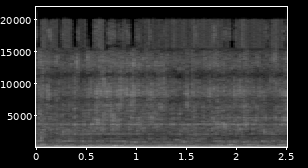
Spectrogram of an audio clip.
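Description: Tap water runs steadily into a sink for face wetting, a constant splashing hiss with no pauses and no voices.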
